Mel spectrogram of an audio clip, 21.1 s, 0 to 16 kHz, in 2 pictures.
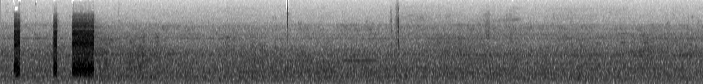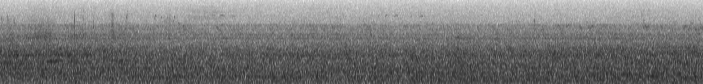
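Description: A heavy coal unit train, pulled by CSX SD70MACe and ES44AH diesel-electric locomotives, rolling slowly, with a steady rumble of engines and wheels on the rails. A few sharp, loud clacks come in the first second and a half.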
